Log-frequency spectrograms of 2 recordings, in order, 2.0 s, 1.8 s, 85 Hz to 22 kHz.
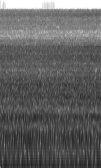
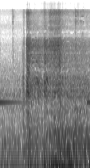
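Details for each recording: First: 2008 Buick Lucerne CXL 3.8L FWD with code P0300, shaking and hard to start: rough, uneven lumpy idle with no steady beat; no spark from one coil. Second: 2008 Buick Lucerne CXL 3.8L FWD after replacing the shorted ignition control module that caused P0300 misfires: a brief crank, then an even idle with no stumble or shaking, including in gear; a normal start.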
